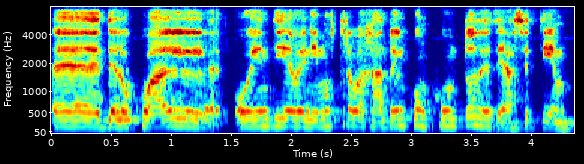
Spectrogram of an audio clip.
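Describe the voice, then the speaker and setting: Speaking at a fairly slow pace, a woman has an unremarkable speaking voice with fairly low pitch. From Venezuela. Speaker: citizenship advisor, panelist. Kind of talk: online talk, explanatory. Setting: video call, live stream.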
